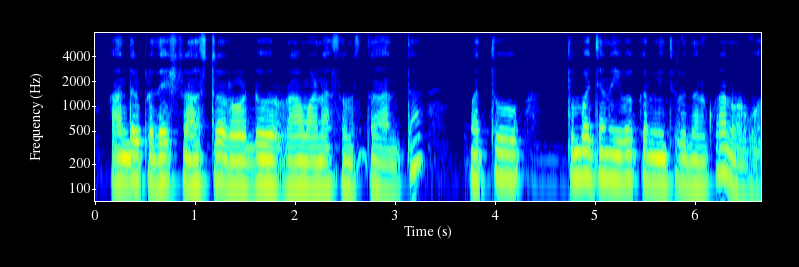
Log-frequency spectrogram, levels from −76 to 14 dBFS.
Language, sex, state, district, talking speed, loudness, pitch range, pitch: Kannada, male, Karnataka, Bellary, 115 wpm, -30 LUFS, 110-130 Hz, 120 Hz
